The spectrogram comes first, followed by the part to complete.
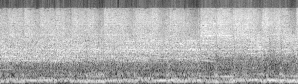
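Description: Live punk rock band playing loudly: electric guitar and bass guitar over a drum kit, steady throughout.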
